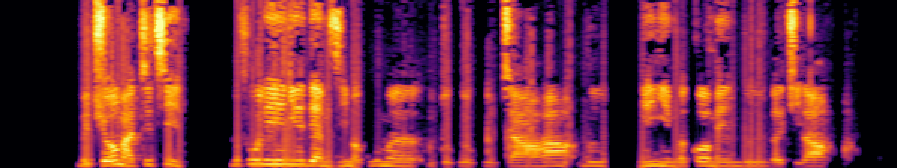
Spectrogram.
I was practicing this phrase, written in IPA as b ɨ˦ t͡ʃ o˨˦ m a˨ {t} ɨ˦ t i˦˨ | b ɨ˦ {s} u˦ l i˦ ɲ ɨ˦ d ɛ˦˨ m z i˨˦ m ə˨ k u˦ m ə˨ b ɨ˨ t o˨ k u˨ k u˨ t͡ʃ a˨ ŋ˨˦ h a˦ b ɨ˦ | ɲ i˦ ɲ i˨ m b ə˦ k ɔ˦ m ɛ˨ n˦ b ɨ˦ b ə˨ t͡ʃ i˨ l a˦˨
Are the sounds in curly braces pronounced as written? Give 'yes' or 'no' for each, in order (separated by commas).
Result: yes, no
